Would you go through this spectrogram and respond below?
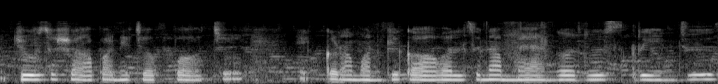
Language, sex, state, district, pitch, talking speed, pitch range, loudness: Telugu, female, Andhra Pradesh, Sri Satya Sai, 215 Hz, 90 wpm, 210-225 Hz, -16 LUFS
